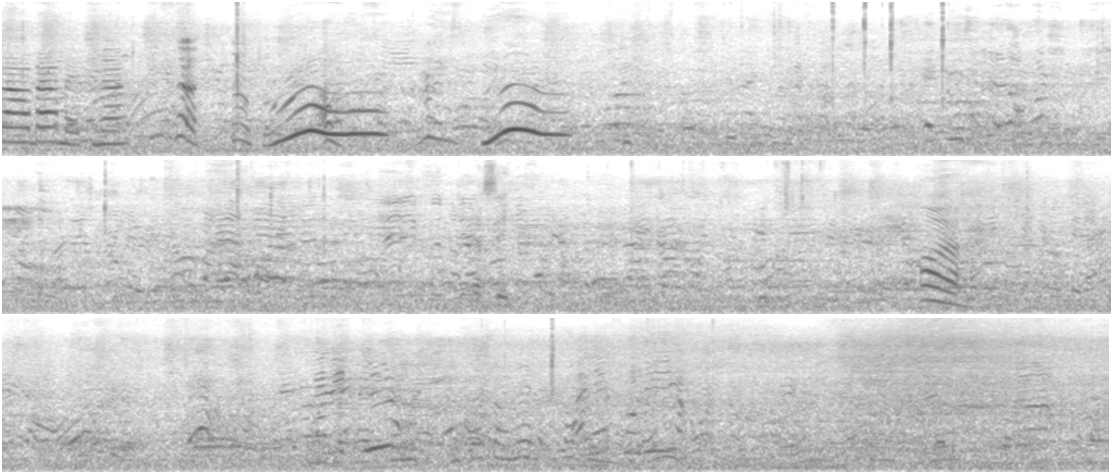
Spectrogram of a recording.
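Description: A crowd of men and women chatters outdoors nearby.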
